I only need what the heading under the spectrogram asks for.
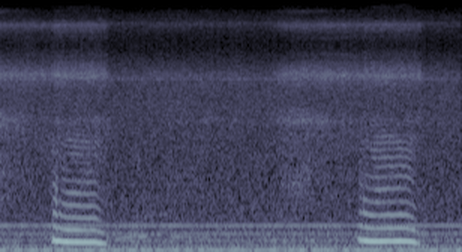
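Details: Sleeping male cat snoring on his favorite chair, two drawn-out nasal snores about three seconds apart, each a low humming buzz that dips slightly at its end, with quiet breathing and a constant room hum between them.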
